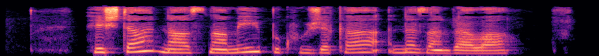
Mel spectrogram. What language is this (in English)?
Central Kurdish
